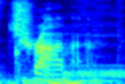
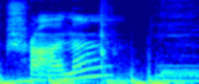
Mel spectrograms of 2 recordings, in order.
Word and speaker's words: Toronto: You definitely do not pronounce the second T.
